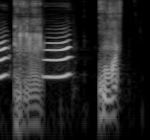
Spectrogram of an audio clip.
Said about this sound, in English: And then the pedestrian's like, Did I? And then the last thing they heard before they died is a fucking fart sound.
